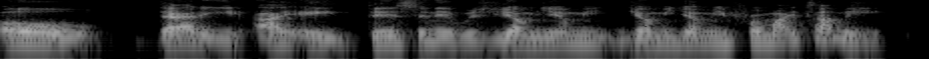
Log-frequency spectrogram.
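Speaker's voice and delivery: put-on high, little toddler voice. A father retells what his little daughter used to say, imitating Juju as a toddler. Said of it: "that's that's little kid stuff".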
